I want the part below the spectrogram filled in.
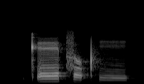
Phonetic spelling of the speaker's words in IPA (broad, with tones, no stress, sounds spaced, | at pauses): kʼ eː˦ t͡s ʊ˨ pʰ iː˨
